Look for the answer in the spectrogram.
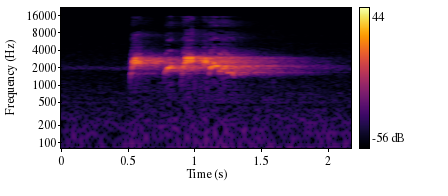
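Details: Red-whiskered bulbul singing a single loud, rich phrase of rapid slurred whistles and warbles that fades away over about a second.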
